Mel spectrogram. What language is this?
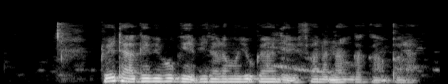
Ganda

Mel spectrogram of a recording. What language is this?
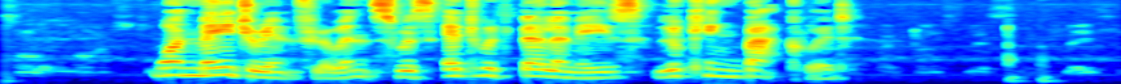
English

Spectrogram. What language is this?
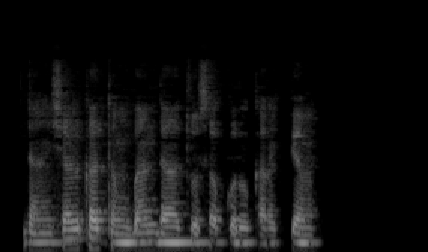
Dagbani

